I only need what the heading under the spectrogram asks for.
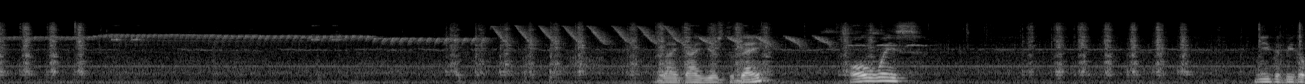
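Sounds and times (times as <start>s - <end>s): metal grater rasping peel: 0.0s - 1.0s, 4.4s - 9.2s, 10.2s - 13.0s
small bird trilling: 0.0s - 12.0s.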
